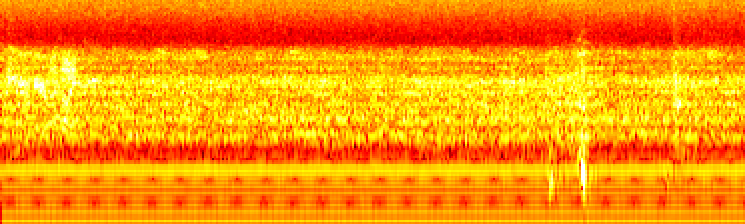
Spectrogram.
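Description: A crowd cheers faintly through a television speaker.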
